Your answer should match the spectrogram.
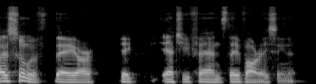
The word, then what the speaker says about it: ecchi: Well, I assume if they are big ecchi fans, they've already seen it. Oh, yeah, you're right. Is that how you say it, ecchi? That's how I say it. Oh, I've always said ichi, but like, I don't know.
